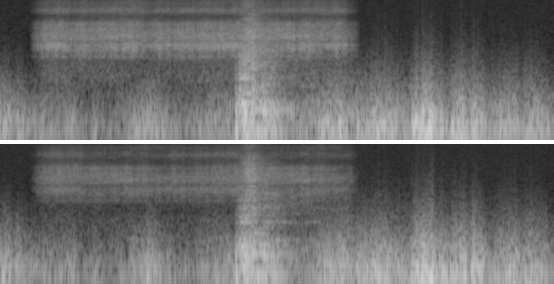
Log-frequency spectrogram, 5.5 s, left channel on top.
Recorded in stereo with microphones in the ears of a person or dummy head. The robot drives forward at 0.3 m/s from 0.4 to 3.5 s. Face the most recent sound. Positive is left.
turn(degrees=15)  # may be behind; listen again after turning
